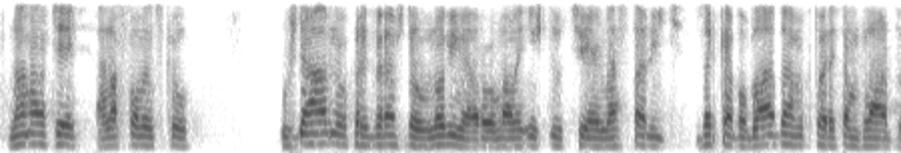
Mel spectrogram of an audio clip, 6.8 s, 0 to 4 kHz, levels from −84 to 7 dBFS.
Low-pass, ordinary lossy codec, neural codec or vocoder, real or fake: 3.6 kHz; none; codec, 16 kHz, 2 kbps, FreqCodec, smaller model; fake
